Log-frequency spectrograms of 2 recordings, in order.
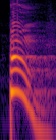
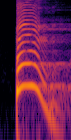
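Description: First: Toned-down boom. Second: A loud, very high, shouted "Boom!"; too loud boom. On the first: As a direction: still big, but reined in a little. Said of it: "A little better". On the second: Preacher testing a sound effect with the congregation: a boom that is too loud. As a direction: blast the boom at full force. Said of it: "Is that too loud?". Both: Shown as a demonstration.

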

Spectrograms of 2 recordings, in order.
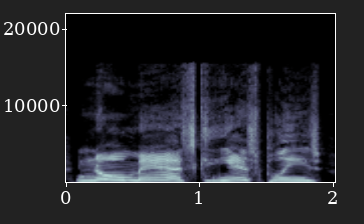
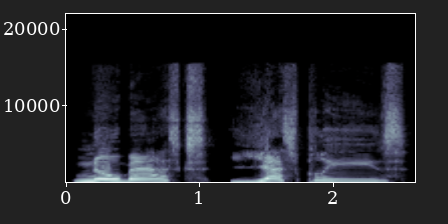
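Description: First: High mocking chant of the invite; higher mock-cheerful reading; mocking invite line. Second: High mocking read of the invite; higher mock-cheerful reading; mocking invite line. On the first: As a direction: sneer it much higher. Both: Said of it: "the first line".

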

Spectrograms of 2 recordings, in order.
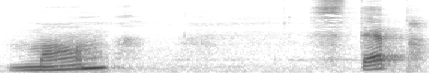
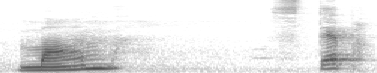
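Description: Both takes have the same delivery.

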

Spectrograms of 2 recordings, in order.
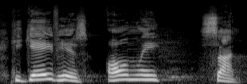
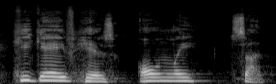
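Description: First: "He gave his only son" with gave punched higher and louder, slow; stress on gave. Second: Said in the usual way. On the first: Shown as a demonstration. Preacher to congregation, stressing gave, higher and louder. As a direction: lean hard on gave, then let son drop. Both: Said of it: "repeated with more force".

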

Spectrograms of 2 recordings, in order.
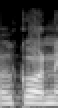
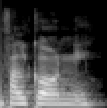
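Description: First: Falcone said "fal-KO-ne", ending in "eh"; Falcone ending in -όνε. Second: Falcone said "fal-KO-nee", ending in "ee"; Falcone ending in -όνι. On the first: Host refusing the reading, Falcone ending in "-neh". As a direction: close Falcone on a short "eh". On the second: Host insisting on the surname, Falcone ending in "-nee". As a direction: close Falcone on an "ee". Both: Shown as a demonstration. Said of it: "αν είναι Falcone".

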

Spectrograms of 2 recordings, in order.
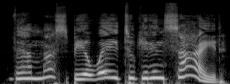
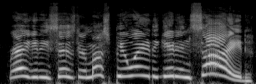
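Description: First: Very high, squeaky rag doll; Raggedy Ann's voice. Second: Loud, extremely high squeaky cry; dolls crying out. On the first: Rag doll thinking aloud to the others, squeaky. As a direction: say it in a small piping falsetto. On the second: Dolls echoing their leader together, crying out. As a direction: shout it in a shrieky doll falsetto. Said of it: "cried all the dolls". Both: A narrator's reading.

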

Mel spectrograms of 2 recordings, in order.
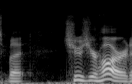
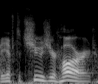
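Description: First: "choose your hard" slowed right down, each word weighted; stress on choose your hard. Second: Said in the usual way. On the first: Real, not acted. Coach driving home his motto to the host, slow and emphatic. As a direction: lean on "hard" and let it land. Repeats the phrase slowly, emphatic.

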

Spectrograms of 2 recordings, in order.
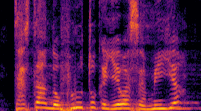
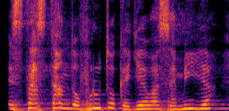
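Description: Both takes have the same delivery.

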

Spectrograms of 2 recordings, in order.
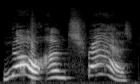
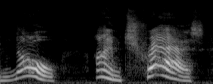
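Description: First: Higher, louder and slow, milking the word trash; an overplayed little utensil insisting it is garbage; dramatic Forky. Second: A light, casual take on Forky saying he's trash; just toss it off lightly as Forky; a lightly voiced little utensil feeling worthless; mopey Forky. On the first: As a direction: ham up Forky's gloom for the laugh. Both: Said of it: "He's like".

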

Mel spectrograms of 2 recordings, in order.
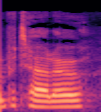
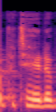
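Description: First: Potato said "puh-TAH-toh"; broad-A potato. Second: Potato said "puh-TAY-toh"; long-A potato. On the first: Teacher compares two pronunciations, potato with broad A. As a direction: say "potato" with an AH in the middle. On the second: Teacher compares two pronunciations, potato with long A. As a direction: say "potato" with an AY in the middle. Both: Retold or imitated. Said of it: "about different words".

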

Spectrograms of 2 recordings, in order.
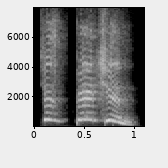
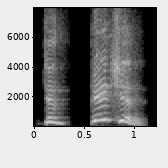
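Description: First: Exasperated much higher. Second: Exasperated high. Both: Real, not acted. Exasperated rant about Page.

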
